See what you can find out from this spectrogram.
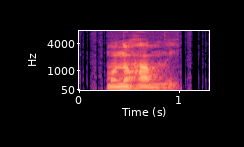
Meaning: monogamous
- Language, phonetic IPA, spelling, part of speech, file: Ukrainian, [mɔnɔˈɦamnei̯], моногамний, adjective, LL-Q8798 (ukr)-моногамний.wav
